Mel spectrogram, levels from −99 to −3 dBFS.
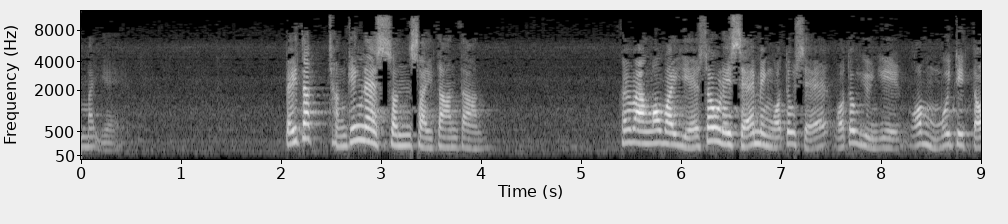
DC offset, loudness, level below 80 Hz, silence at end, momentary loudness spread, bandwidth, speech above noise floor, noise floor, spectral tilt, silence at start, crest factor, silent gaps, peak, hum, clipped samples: under 0.1%; -21 LUFS; -78 dBFS; 0 s; 14 LU; 11.5 kHz; 34 dB; -55 dBFS; -2.5 dB/octave; 0 s; 20 dB; none; -2 dBFS; none; under 0.1%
